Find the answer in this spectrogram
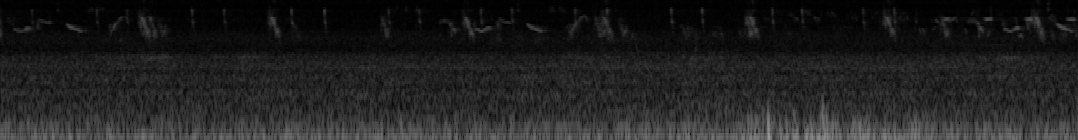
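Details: Tree sparrows of the subspecies saturatus chirping at Inbanuma Lake in Chiba Prefecture, Japan: a busy run of brief bright twitters and downslurred notes, several per second, over constant low-pitched environmental rumble that swells near the end.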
